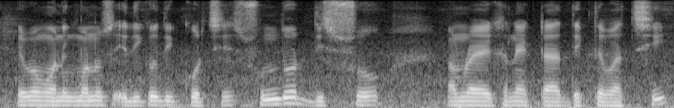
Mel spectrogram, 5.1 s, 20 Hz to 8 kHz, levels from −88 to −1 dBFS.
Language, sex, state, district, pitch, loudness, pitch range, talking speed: Bengali, male, West Bengal, North 24 Parganas, 110 Hz, -16 LUFS, 105-115 Hz, 165 wpm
